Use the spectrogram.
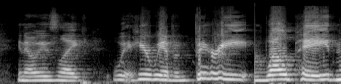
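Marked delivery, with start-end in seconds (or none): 2.6-3.4 stress placed on the word well-paid. Retelling a scene where one agent scolds another: imitating stress on WELL-PAID. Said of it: "he, like, stresses that".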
